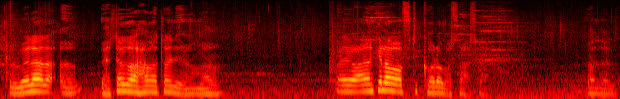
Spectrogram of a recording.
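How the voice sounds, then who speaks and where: A young man with an Egyptian Arabic accent hosts a gaming channel, his high, expressive voice racing very fast over slight background noise. He gives jumpy let's-play commentary, exclaiming to viewers as he plays.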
